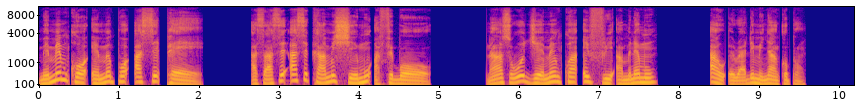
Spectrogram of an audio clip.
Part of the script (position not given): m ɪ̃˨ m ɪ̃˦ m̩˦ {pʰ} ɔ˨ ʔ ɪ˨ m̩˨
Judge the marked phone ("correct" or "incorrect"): incorrect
